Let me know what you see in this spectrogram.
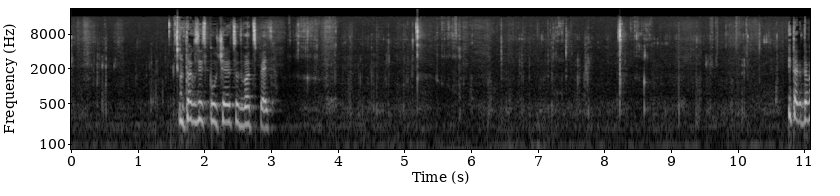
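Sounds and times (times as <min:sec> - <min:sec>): wet chewing: 0:00.0 - 0:01.8, 0:03.1 - 0:10.8
crunching of breaded food: 0:03.1 - 0:10.7.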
